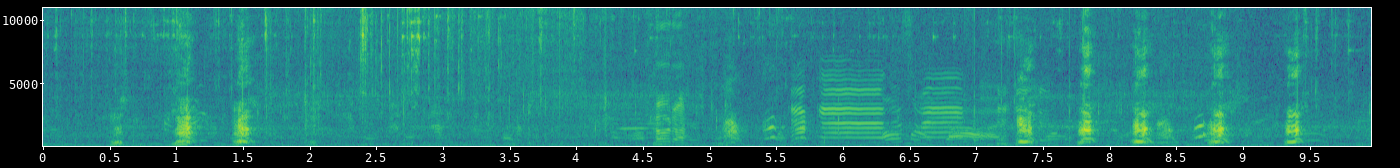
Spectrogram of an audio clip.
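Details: Two puppies, a 4-month-old border collie and a 5-month-old aussie-golden mix, playing together in a park; sharp barks in bursts at the start and end, with people talking and a high tonal sound in the middle.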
